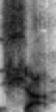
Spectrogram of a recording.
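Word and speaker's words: Shough: How I think it's I think it is Shock. I think it's shock. It's It's spelled Shia to me. I can't but they call they say Shuck.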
